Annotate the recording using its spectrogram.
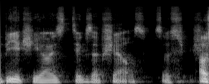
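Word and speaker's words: Kjell: he always digs up shells so oh so it's spelled s-h-e-l-l no it's spelled k j e l l duh shell never met someone named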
